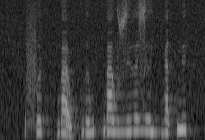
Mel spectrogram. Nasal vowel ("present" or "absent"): absent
